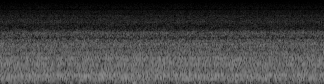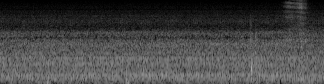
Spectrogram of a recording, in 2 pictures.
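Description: Steady background hiss and faint hum of room tone, with one short click about seven seconds in.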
